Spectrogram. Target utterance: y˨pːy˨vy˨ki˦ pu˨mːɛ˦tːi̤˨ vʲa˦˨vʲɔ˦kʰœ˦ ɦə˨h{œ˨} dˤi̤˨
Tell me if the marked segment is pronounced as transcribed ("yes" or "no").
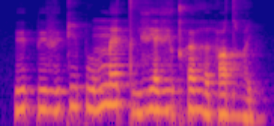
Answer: yes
